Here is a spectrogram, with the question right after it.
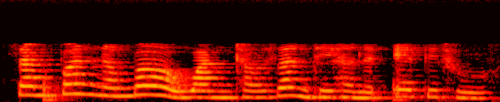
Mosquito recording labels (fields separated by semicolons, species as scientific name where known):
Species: no mosquito; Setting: cup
